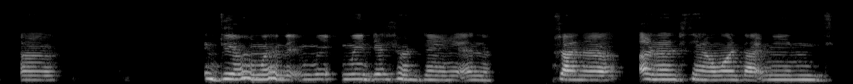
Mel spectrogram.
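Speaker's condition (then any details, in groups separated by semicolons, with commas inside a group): Cerebral palsy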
